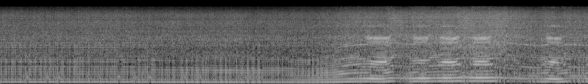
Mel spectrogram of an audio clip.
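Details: 49cc/47cc pocket bike two-stroke after carburetor replacement for a non-running condition: high buzzy note holds steady, then climbs cleanly and blips without stumbling; running and revving properly.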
